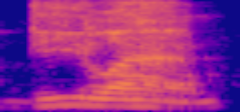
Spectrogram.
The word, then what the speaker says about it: DeLand: And I thought he meant like the land. And he said, no, like DeLand, Florida. And he actually pronounced it DeLand.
